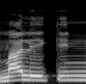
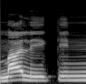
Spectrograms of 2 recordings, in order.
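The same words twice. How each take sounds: The two takes are said the same way.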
